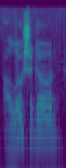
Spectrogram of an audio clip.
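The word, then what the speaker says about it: Olusegun: going to be at michigan this year olu olusugu aloo shagoon there we go i wrote down the pronunciation i'm a big fan he's a big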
